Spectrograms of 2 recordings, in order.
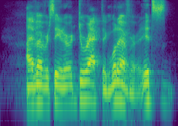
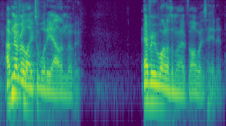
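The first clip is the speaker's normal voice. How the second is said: usual speaking voice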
